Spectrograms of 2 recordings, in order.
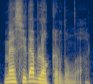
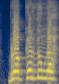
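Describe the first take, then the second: First: Said in the usual way. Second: Shouted much higher and louder; mock threat. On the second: Teacher answering the student's protest, playful shout. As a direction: snap back the threat.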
